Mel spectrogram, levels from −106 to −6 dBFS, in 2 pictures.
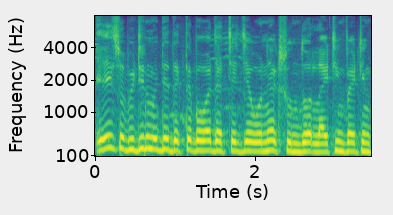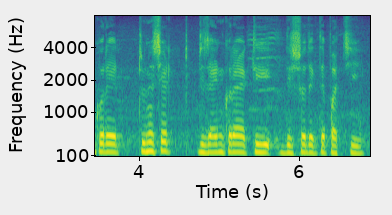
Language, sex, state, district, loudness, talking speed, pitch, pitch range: Bengali, male, Assam, Hailakandi, -12 LUFS, 175 wpm, 185 Hz, 165-200 Hz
